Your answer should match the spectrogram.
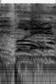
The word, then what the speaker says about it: Xupò: Sciupò. – Sicuramente sì. – Allora, un po' lombardo. – Sciupò. – Si scrive Xupò. Xupò. Ma è Sciupò.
